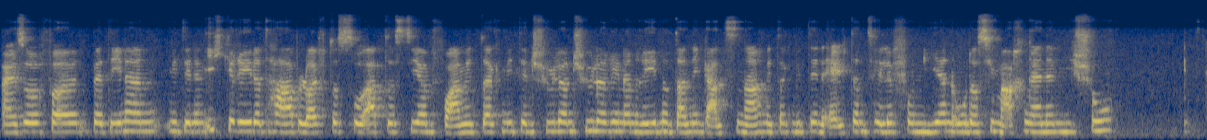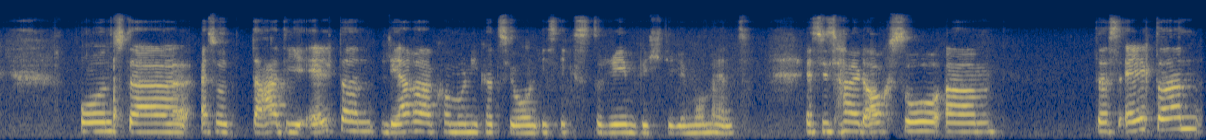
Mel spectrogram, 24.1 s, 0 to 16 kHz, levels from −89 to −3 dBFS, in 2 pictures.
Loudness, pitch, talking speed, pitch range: -21 LUFS, 230 Hz, 140 wpm, 220-240 Hz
